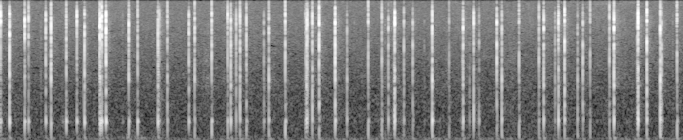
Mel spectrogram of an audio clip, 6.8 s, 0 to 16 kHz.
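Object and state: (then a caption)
Clear plastic package tapped with nails. Long acrylic nails tap and scratch a hollow, clear plastic tube-shaped package holding makeup sponges, held in the hands. A quick, uneven run of crisp, bright clicks follows, each with a faint hollow tone around 535 Hz. The clicks die away almost instantly over a soft, steady hiss.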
